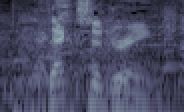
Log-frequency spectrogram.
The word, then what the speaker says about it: Dexedrine: It was dextrodine. Am I pronouncing that correctly? – Dexedrine? – Yeah. – Dexedrine.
